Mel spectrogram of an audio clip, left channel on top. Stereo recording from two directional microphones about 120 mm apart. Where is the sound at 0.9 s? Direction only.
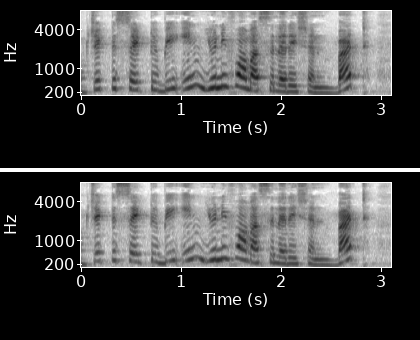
30° left (ahead or behind).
